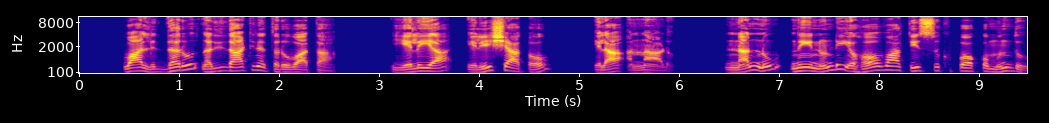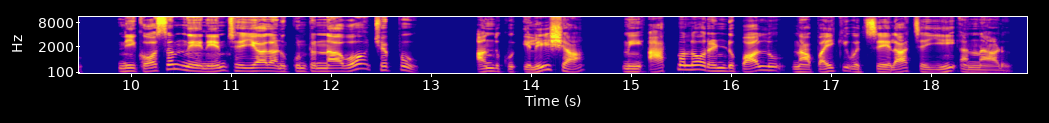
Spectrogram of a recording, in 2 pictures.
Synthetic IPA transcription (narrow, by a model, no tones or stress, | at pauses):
ʋaːɭːid̪ːɐɾuːnɐd̪id̪aːʈinɐt̪ɐɾuʋaːt̪ɐ̰ | elijaːeliːʂaːt̪o̞ː | ilaːʔɐnːa̰ːɽṵ | nɐnːuniːnuɳɖijeɦɔːʋaːt̪iːsuku̥pɔːkɐmund̪u | niːkɔːsɐmne̞ːne̞ːmt͡ʃɛːjaːlɐnukuɳʈunːaːʋo̞ːt͡ʃe̞pːu | ɐnd̪ukuʔeliːʂaː | niːʔaːt̪̚mɐlo̞ːɾe̞ɳɖupaːɭːunaːpɐjkiʋɐt͡ʃːɛːlaːt͡ʃejiʔɐnːaːɽṵ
